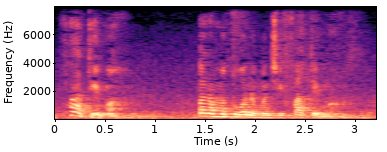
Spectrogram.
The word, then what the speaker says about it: Fatima: Huwag mong sabihin Fatimatun. No. Fatima.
